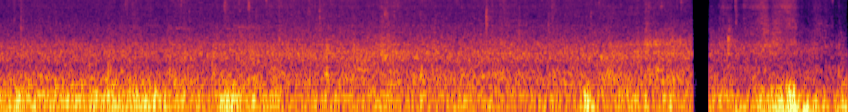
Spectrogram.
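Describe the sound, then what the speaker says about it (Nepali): A heavy downpour drums steadily with thunder rumbling beneath it during a storm. The roar stays constant and close, breaking off briefly for a moment near the end. "पुरै पानी पर्यो"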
